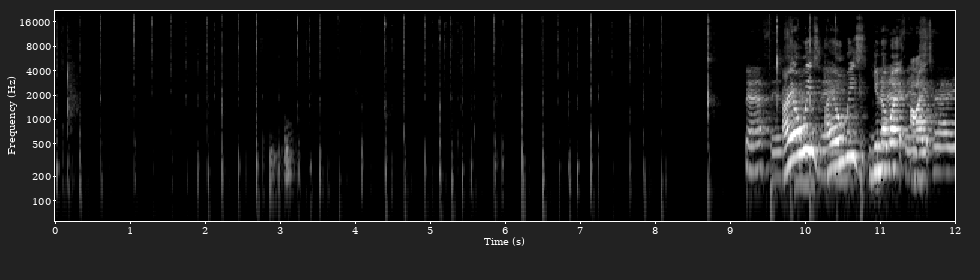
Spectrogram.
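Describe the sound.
Rapid, irregular clicks of typing on a computer keyboard fill the first nine seconds, crisp, before a voice starts talking over the last few seconds.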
